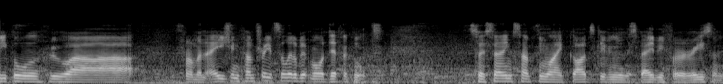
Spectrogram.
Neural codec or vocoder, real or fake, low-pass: codec, 44.1 kHz, 3.4 kbps, Pupu-Codec; fake; 7.2 kHz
